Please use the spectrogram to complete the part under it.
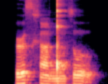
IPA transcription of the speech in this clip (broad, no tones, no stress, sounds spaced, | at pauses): ə˞ s x ã ŋ͡ǃ ũ s o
